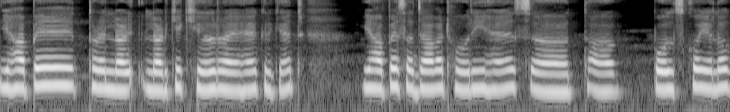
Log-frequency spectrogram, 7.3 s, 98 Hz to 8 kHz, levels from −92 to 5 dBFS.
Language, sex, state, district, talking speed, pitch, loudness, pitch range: Hindi, female, Delhi, New Delhi, 165 wpm, 250 Hz, -14 LUFS, 240-260 Hz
